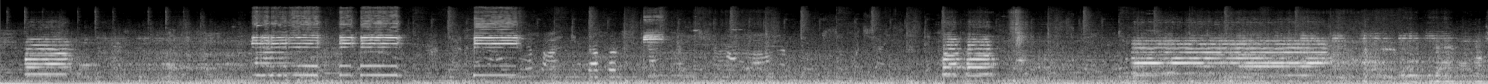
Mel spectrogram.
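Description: Vehicle horns honking in city traffic over a steady engine and road rumble. Several short toots come in the first five seconds, two more just before ten seconds, and one long blast of about two seconds near the end.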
